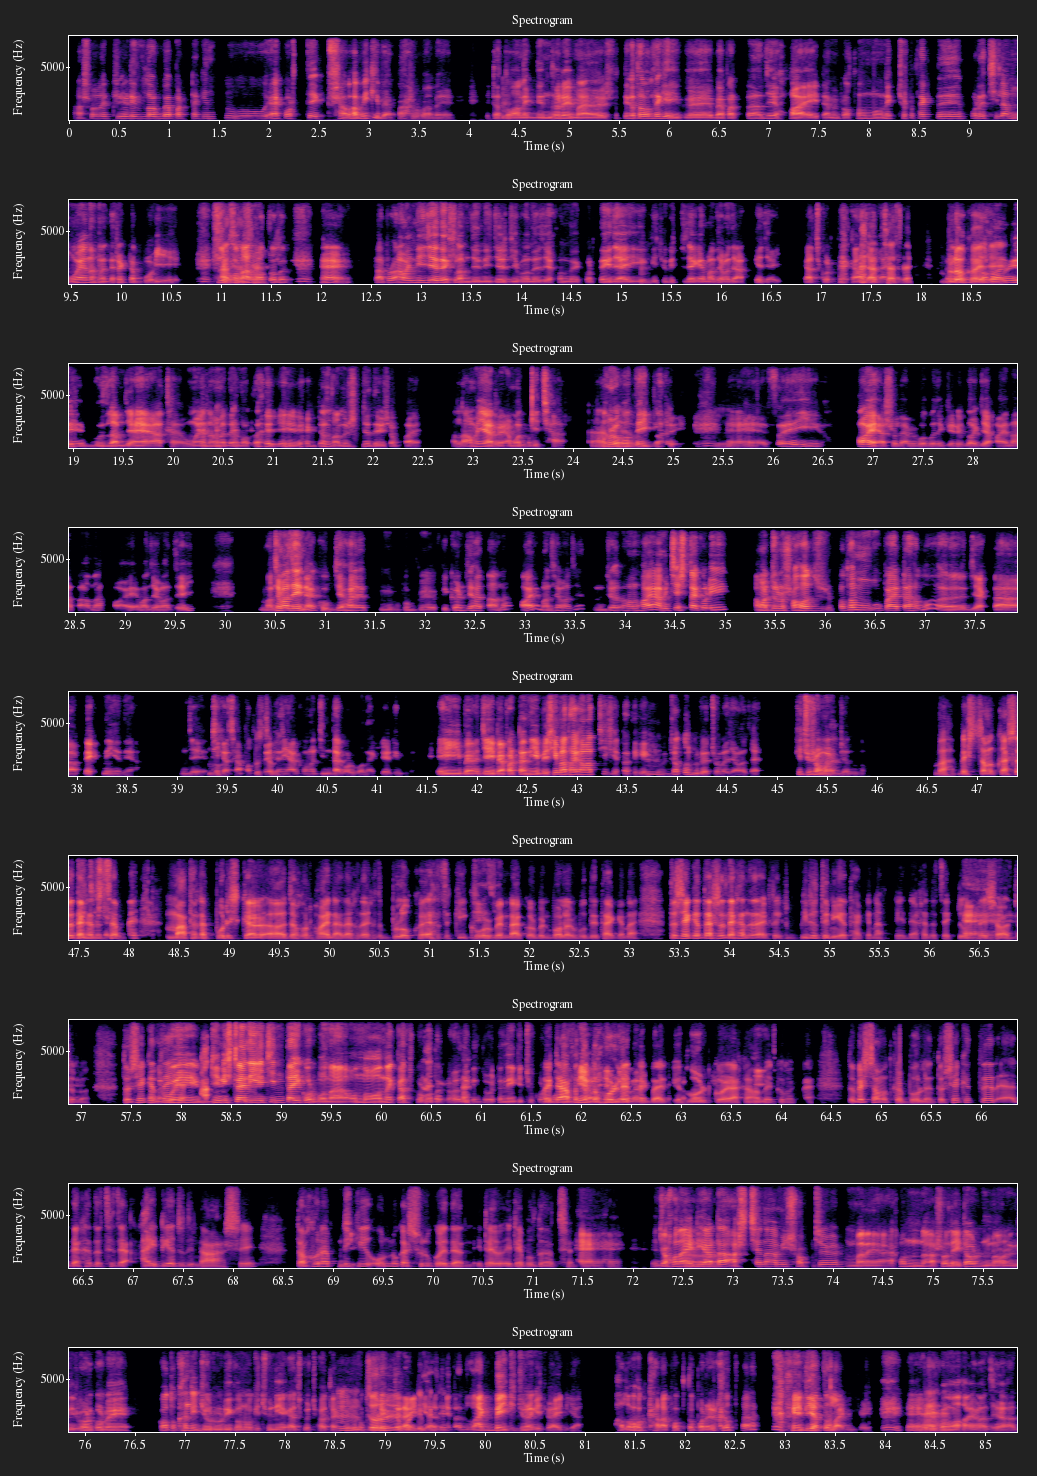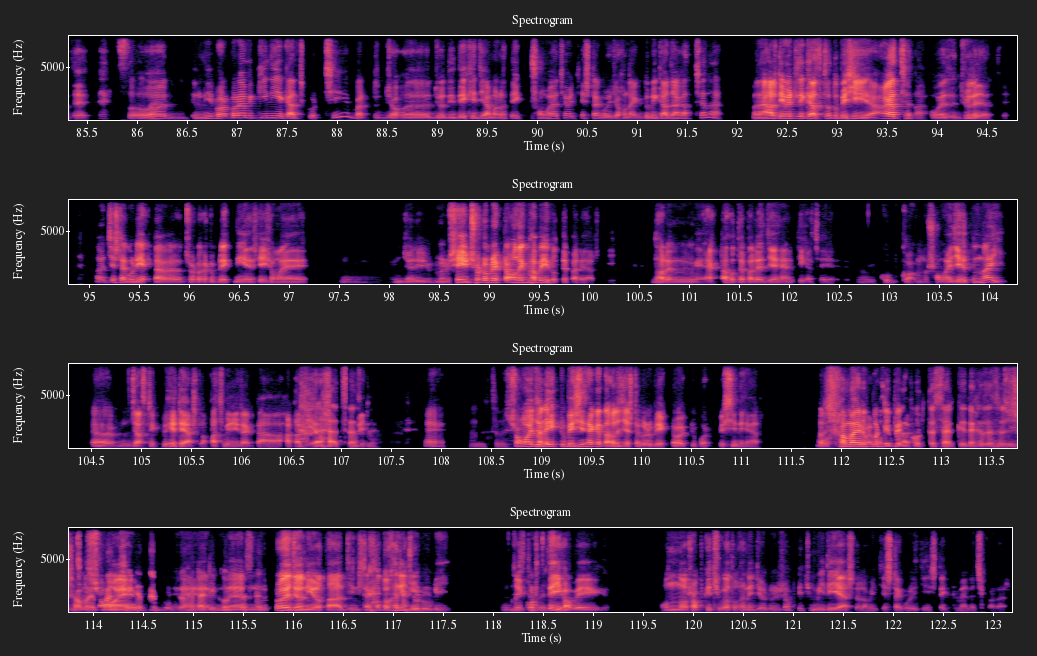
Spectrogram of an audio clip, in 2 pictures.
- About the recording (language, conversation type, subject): Bengali, podcast, আপনি কীভাবে সৃজনশীলতার বাধা ভেঙে ফেলেন?
- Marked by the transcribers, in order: laughing while speaking: "যে, উনার মত লোক হ্যাঁ"; laughing while speaking: "আচ্ছা, আচ্ছা"; chuckle; laughing while speaking: "এ একজন মানুষ যদি ওইসব পায়"; "তাহলে" said as "তাল"; other background noise; laughing while speaking: "আমারও হতেই পারে। হ্যাঁ, হ্যাঁ"; in English: "frequent"; chuckle; laughing while speaking: "আমি, আমি এই ধরনের একটা ব্যাপার"; chuckle; laughing while speaking: "পরের কথা। আইডিয়া তো লাগবেই"; in English: "ultimately"; laughing while speaking: "আচ্ছা, আচ্ছা"; chuckle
